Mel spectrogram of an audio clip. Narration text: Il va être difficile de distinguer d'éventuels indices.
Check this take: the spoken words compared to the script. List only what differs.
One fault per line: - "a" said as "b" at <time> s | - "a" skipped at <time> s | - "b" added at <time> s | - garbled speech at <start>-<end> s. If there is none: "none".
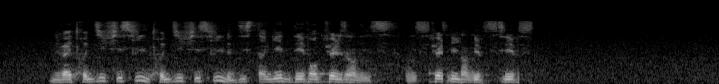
- "être difficile" added at 1.5 s
- garbled speech at 4.1-5.3 s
